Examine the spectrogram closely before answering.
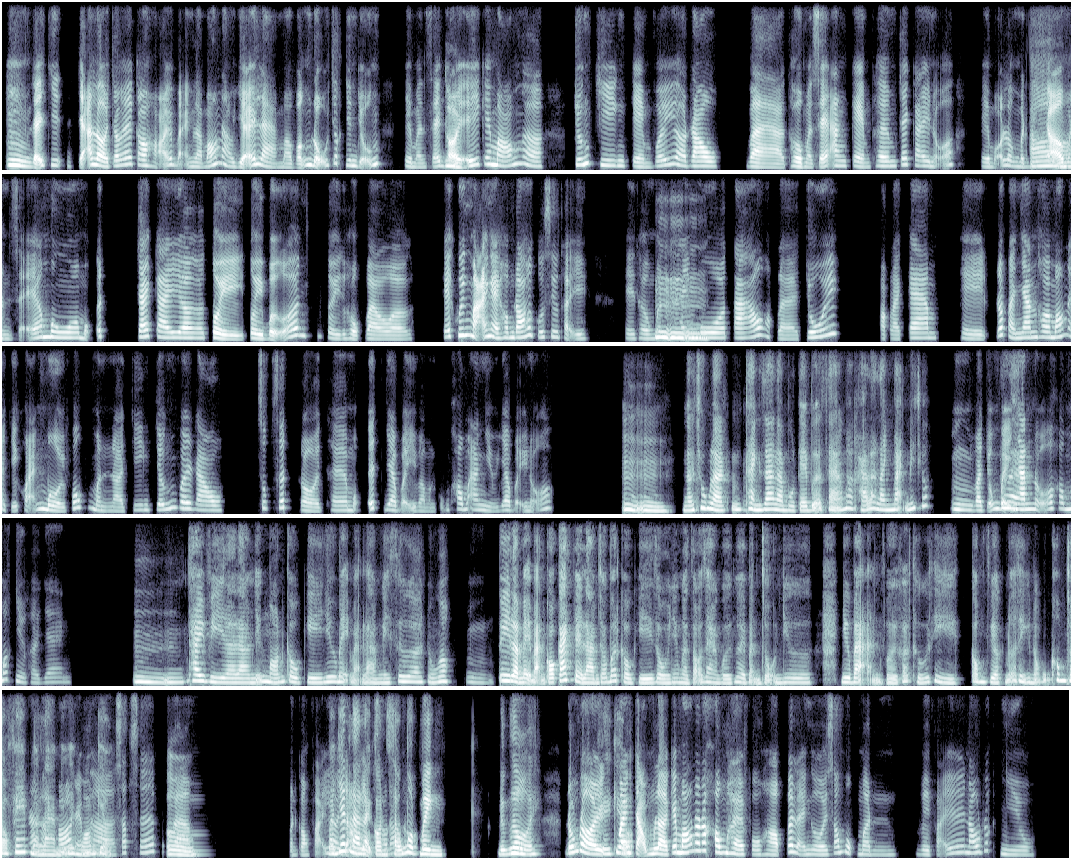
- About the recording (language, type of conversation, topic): Vietnamese, podcast, Thói quen ăn sáng ở nhà bạn như thế nào?
- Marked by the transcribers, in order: tapping; other background noise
